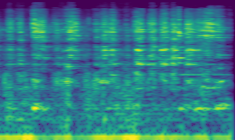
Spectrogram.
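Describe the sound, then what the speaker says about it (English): A spatula scrapes down the sides of a pot of gram flour cooking for Mysore Pak, giving continuous, close, rhythmic rasping strokes with no talking. "Just try and scrape down your sides so that it all cooks"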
